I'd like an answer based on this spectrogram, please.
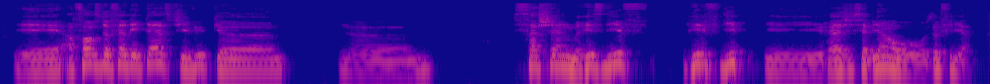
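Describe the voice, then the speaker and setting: In a Swiss accent, a man speaks at a very slow pace with long, frequent pauses and ordinary pitch variation. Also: medium pitch for a man. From Switzerland. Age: 40s. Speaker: reef aquarium hobbyist. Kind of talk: casual interview. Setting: livestream.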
